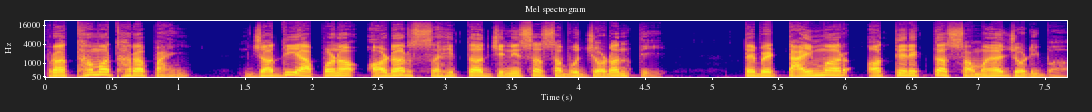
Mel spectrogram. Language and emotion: Odia, neutral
